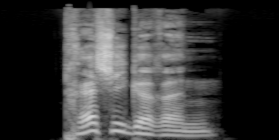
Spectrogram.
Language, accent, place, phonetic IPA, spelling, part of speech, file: German, Germany, Berlin, [ˈtʁɛʃɪɡəʁən], trashigeren, adjective, De-trashigeren.ogg
- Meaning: inflection of trashig: 1. strong genitive masculine/neuter singular comparative degree 2. weak/mixed genitive/dative all-gender singular comparative degree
